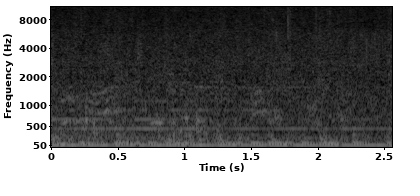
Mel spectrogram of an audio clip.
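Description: Monsoon rain pours down in southern Gujarat, a dense continuous hiss of drops hitting surfaces, steady and fairly quiet throughout.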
